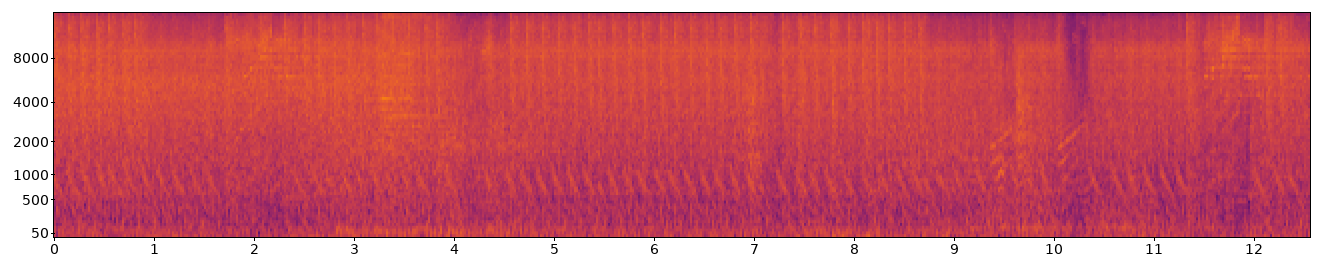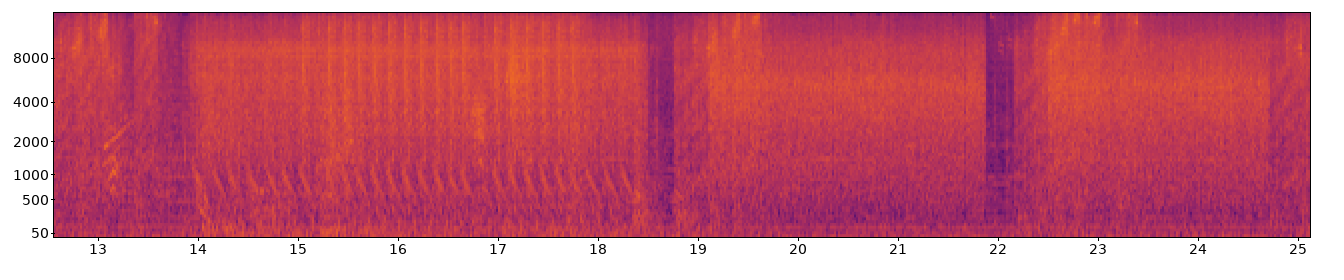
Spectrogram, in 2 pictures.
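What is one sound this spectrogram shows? Electric blasts crackle and roar from a game robot.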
